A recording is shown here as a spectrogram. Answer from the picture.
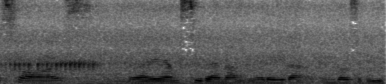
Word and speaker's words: Nereida: of this lifetime, is they pronounce it Nereida, which means the 50 daughters of the sea god Nereus, the most famous Nereida, is Achilles' mother, Thetis.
